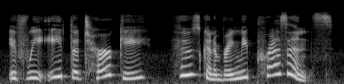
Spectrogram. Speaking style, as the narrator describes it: wailed

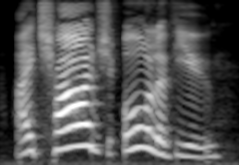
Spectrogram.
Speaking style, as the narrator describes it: he said in a loud voice

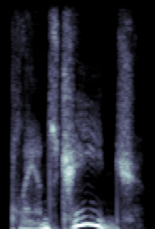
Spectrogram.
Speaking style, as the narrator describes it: Martin whispered

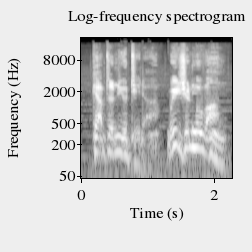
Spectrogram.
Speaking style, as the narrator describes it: their escort said gruffly behind them

